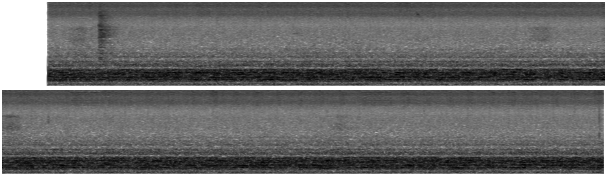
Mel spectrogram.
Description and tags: This is the raw file with no sound effects added. I constantly go to this bathroom at my school and man I though I was on some ship or something. So I recorded it. Well doesn't sound well, but at least its an interesting sound.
